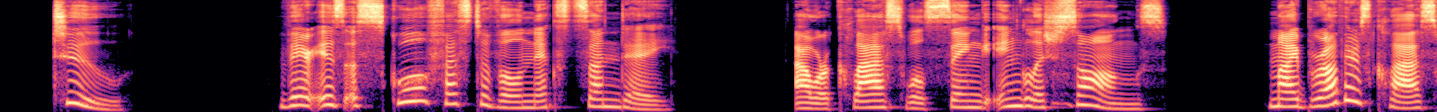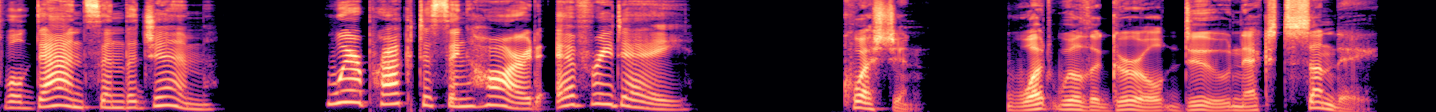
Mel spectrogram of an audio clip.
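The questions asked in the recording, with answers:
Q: What will the girl do next Sunday?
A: Sing English songs at the school festival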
